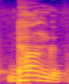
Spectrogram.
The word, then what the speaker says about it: ढंग: ठीक है अगला देखिए यहां पे ढंग लिखा हुआ है ढ में अं की मात्रा है तो इसे ढंग पढ़ेंगे इसके बाद ग ठीक है इसे ढंग ढंग मतलब होता है तरीका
